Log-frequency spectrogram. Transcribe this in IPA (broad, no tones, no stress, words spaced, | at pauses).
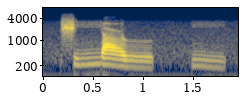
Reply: ʃiː ʕu | i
